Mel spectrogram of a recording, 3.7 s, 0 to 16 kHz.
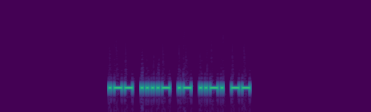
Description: Morse code, heard as a keyed tone, about 46 wpm, 700 Hz. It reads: W4AFM
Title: USA Call Signs - 3x Character Spacing - 45wpm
